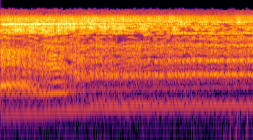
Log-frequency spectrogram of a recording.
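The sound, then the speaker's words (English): A man imitates a train whistle with his mouth, holding one loud, steady, reedy tone that slowly climbs in pitch for a couple of seconds, with no talking over it. “Oh, wow. He does it with his mouth, guys.”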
